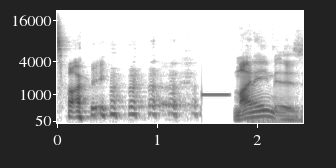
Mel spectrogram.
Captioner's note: laughing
